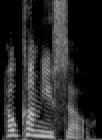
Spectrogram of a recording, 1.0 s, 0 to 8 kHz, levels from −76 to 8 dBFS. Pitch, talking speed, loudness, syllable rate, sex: 250 Hz, 235 wpm, -17 LUFS, 4.1 syllables/s, female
